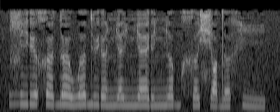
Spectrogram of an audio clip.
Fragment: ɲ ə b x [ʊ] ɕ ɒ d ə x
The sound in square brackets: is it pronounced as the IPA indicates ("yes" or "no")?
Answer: no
